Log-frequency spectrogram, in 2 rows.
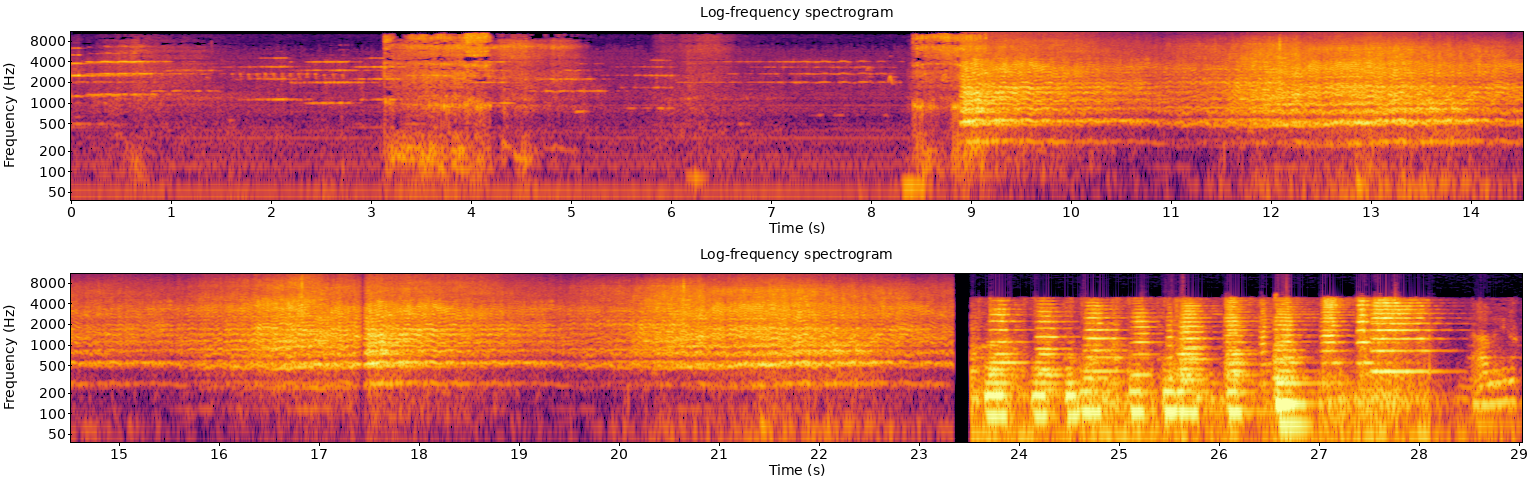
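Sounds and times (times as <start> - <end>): heavy buzzing snoring: 3.1 - 5.1, 8.3 - 23.4.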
